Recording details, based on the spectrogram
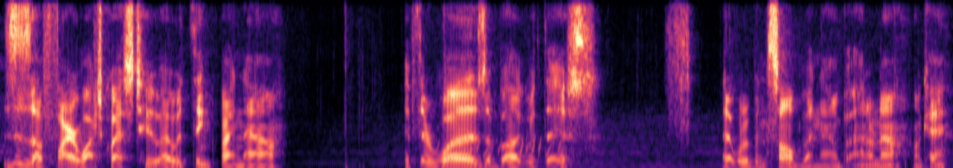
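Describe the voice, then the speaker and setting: A man's voice: on the low side, moderate pace, a bit bright. Man casually narrating his game, music behind. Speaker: gaming video host. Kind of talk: casual game playthrough commentary.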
